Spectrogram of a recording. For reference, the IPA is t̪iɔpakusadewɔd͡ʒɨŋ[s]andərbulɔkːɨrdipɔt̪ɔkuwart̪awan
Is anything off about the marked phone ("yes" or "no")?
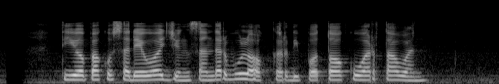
no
